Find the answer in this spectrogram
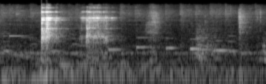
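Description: A coffee cup and spoon clinking twice, a sharp ringing clink about half a second in and a shorter clatter just after, over soft background music.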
